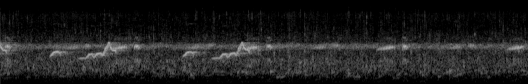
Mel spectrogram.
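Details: At night by a campfire and running creek, an Eastern Whip-poor-will repeats its rising three-part whistle about once every second or two, over a steady, shrill chorus of frogs.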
